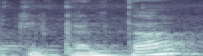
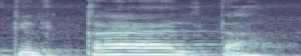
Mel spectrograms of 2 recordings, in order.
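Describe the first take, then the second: First: "Kilkalta" quick, rising onto "ta"; accent the last syllable of "Kilkalta"; wrong final stress. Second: "Kilkalta" slowed on a long "kal"; penultimate stress. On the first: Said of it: "C'est pas Kilkalta". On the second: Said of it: "on ralentira sur le deuxième Kouf". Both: Shown as a demonstration.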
